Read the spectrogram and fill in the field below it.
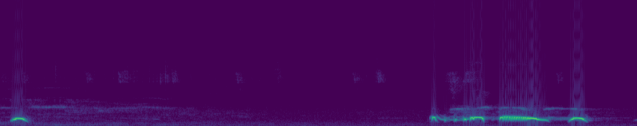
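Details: Caged decoy spotted dove, 'giọng thổ' style, used to provoke males: a short note, then quiet with faint distant calls, before a full cooing phrase of stuttered notes, a long coo and a short ending note.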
